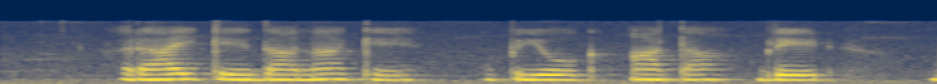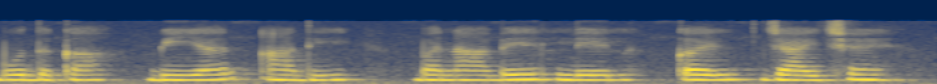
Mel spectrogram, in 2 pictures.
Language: Maithili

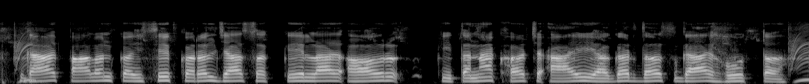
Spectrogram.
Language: Bhojpuri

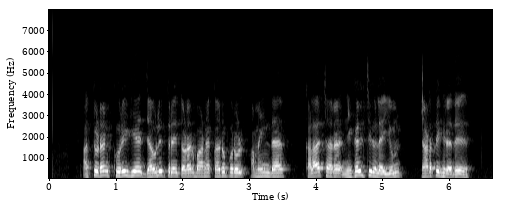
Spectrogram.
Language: Tamil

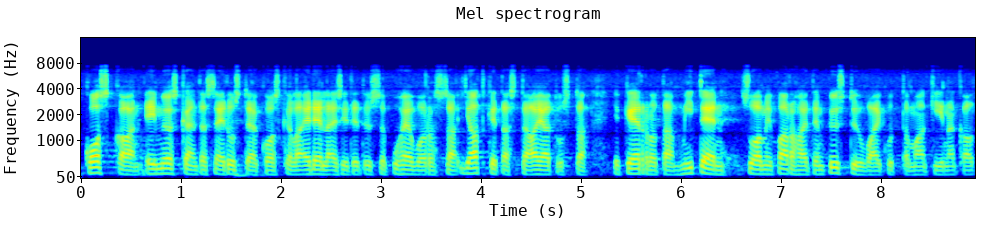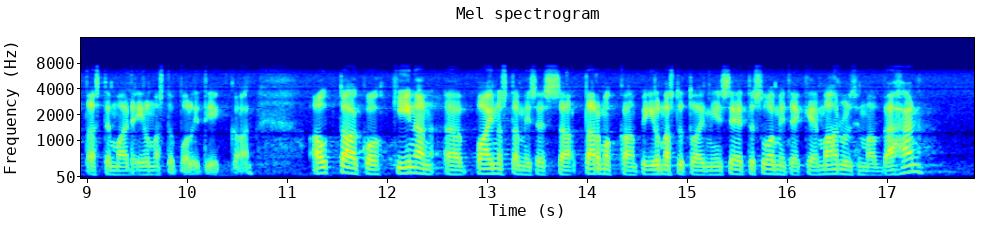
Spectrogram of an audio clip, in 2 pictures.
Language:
Finnish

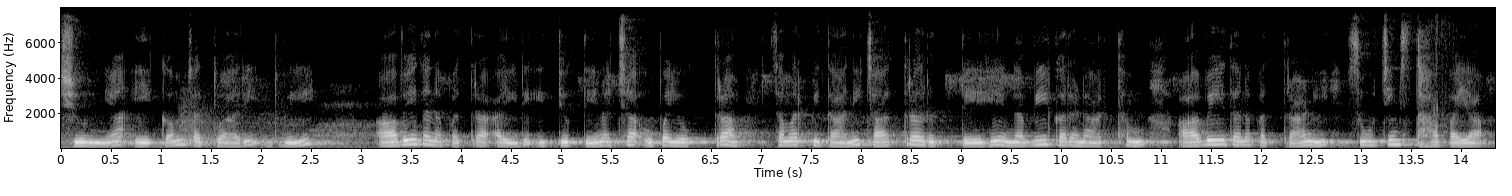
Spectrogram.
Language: Sanskrit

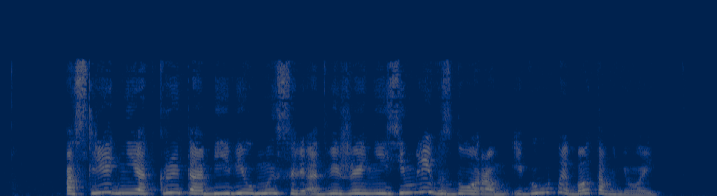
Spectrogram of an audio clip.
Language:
Russian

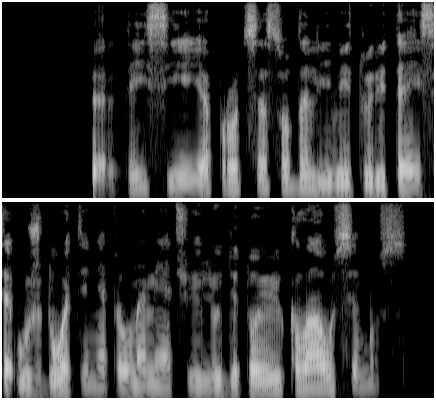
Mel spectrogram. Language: Lithuanian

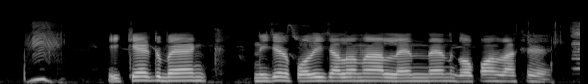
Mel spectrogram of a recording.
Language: Bangla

